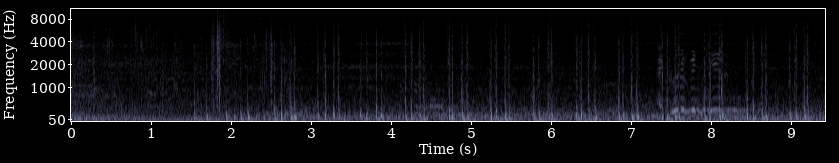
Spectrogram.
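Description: Horse hooves clip-clop steadily through a ride in the Assassin's Creed video game, a continuous rhythmic patter of footfalls running the whole time with game ambience and a person talking over it.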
